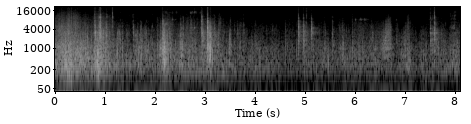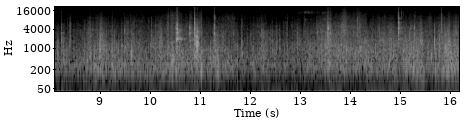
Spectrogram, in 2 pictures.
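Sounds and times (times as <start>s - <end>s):
tarp rustling: 0.0s - 16.1s.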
